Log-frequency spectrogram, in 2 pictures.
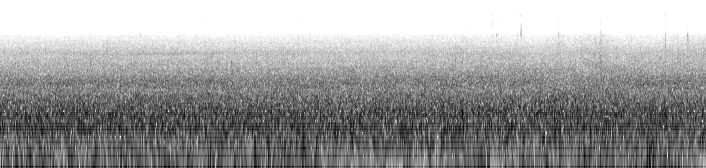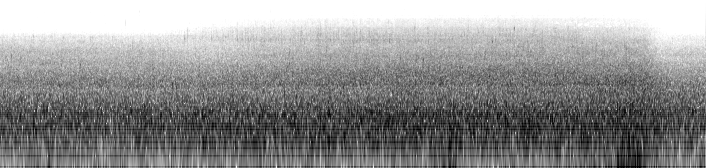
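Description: River rapids rushing, a steady, even roar of water that grows a little brighter and louder about two-thirds of the way through.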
